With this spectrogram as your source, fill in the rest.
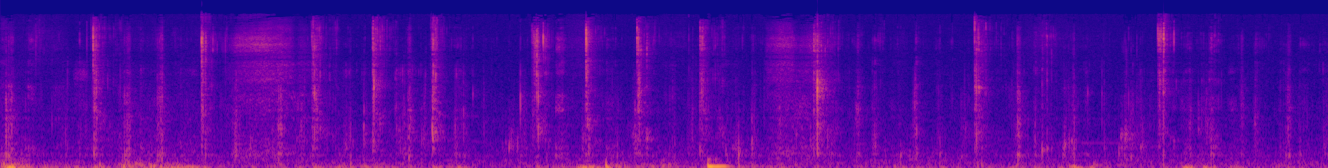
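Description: A young man chews food wetly, close to the microphone.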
